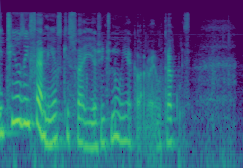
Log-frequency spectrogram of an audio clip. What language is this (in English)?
Portuguese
